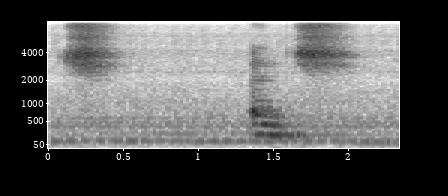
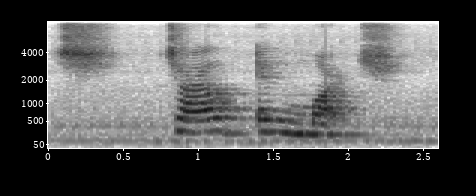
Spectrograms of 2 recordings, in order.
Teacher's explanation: so we have t and straight away followed by sh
